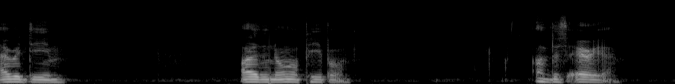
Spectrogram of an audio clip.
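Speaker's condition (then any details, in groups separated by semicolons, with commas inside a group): Cerebral palsy, spastic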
